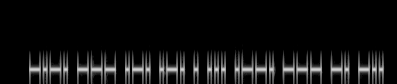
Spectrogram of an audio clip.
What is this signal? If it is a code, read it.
Morse code, heard as a keyed tone, about 34 wpm, 700 Hz. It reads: CORRESPOND
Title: ING Suffix - Top 100 Words with Base Words 35wpm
